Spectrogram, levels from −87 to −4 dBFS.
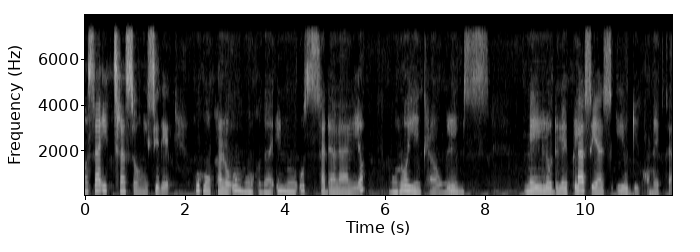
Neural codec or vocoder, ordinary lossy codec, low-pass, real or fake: codec, 44.1 kHz, 2.6 kbps, SNAC; none; 7.2 kHz; fake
